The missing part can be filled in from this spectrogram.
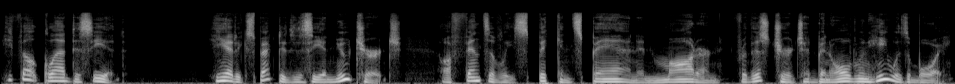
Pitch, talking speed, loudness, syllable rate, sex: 125 Hz, 195 wpm, -21 LUFS, 4.7 syllables/s, male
